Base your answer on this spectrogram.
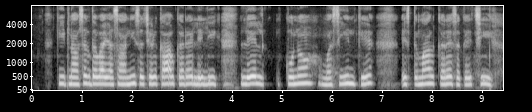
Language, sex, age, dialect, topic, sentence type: Maithili, female, 51-55, Angika, agriculture, question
